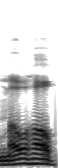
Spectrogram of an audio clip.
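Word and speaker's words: Mohol: to pronounce it oh pronounce it mohal m o h o l mohal bush baby it's got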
